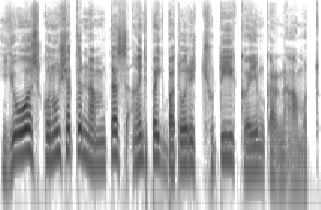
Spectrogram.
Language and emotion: Kashmiri, neutral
